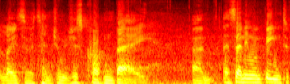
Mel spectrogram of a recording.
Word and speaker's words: Cruden Bay: probably doesn't get loads of attention which is cruden Bay um has anyone been to crudden Bay a coup cruden I see I knew there was going to be something okay cruden bay I'm going to have to relearn that pronunciation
